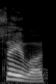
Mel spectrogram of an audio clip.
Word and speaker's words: Selah: It's pronounced Selah.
